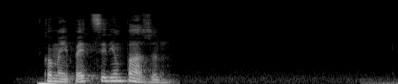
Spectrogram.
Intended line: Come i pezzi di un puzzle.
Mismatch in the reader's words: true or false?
false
